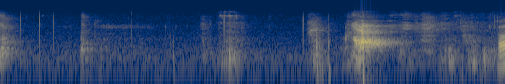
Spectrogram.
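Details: Pet dog Bentley reacting to fart sounds: a single loud, harsh bark bursts out near the middle, after soft clicks and rustles, with people talking and laughing before and after.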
